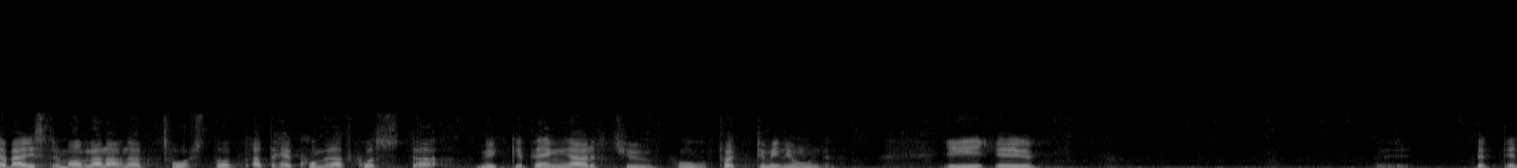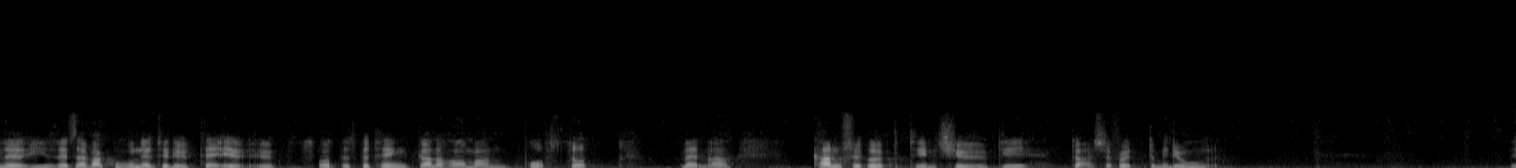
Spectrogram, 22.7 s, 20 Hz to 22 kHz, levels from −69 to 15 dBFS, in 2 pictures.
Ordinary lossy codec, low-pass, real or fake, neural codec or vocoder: none; none; fake; codec, 16 kHz, 1.1 kbps, Voila-Tokenizer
